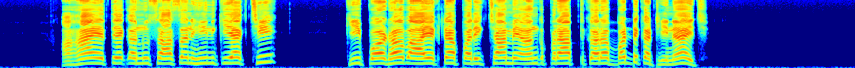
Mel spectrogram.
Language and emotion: Maithili, angry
